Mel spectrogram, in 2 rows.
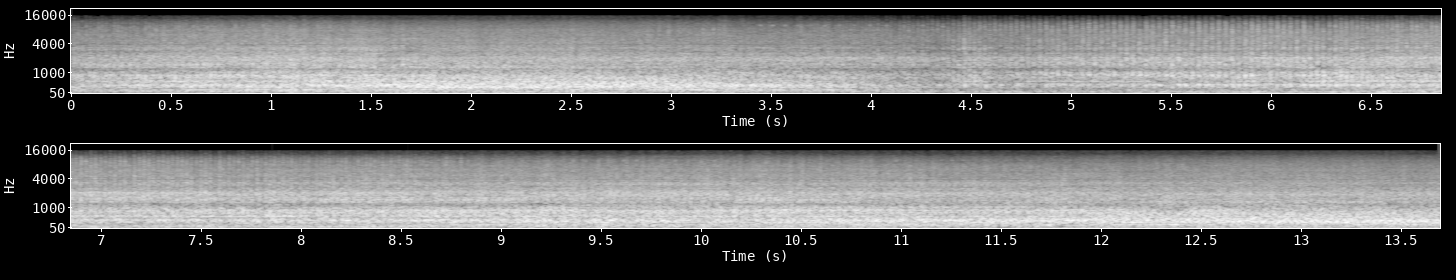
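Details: Mitsubishi Triton Savana manual, 150,000 km, serviced for first gear popping out and gearbox noise: steady, even idle with constant rumble, no misses or knocks over about fourteen seconds; engine healthy and smooth.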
